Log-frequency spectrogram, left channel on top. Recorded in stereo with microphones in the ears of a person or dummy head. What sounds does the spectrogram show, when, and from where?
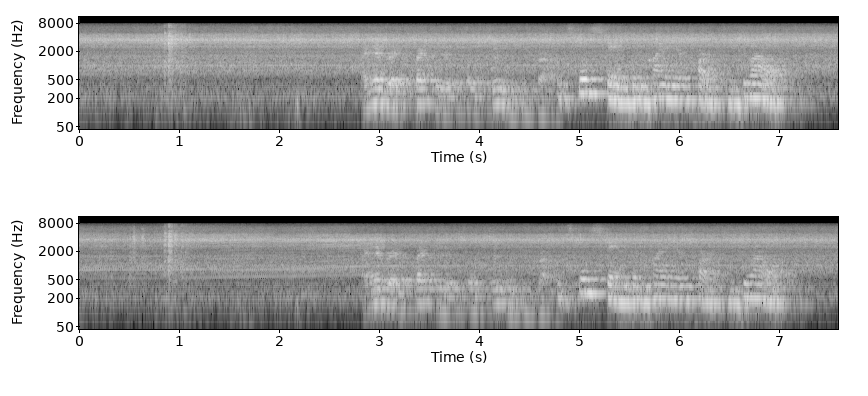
0.8 s a dropped coin: 5° left (ahead or behind), 1.2 m
2.8 s a man speaking: 75° left (ahead or behind), 3.5 m
4.8 s a woman speaking: 50° left (ahead or behind), 3.5 m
